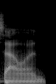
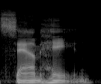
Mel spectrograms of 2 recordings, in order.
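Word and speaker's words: Samhain: said that it is also also pronounced besides being pronounced sin they said there's an alternate pronunciation called Sam Hayne and I said you are song. There is not an alternate pronunciation of Sam.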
